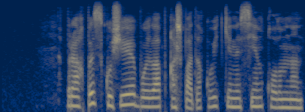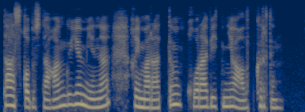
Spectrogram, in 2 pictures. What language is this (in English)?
Kazakh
